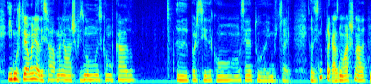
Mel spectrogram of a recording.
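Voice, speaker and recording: This man talks at a very fast pace, with a fairly high pitch and ordinary pitch variation. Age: 40s. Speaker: songwriter and musician. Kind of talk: interview.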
